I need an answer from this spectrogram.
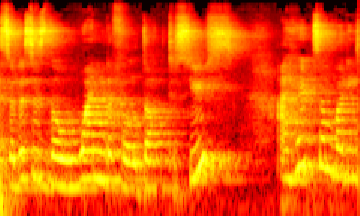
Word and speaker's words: Seuss: So this is the wonderful Dr. Seuss. I heard somebody saying that actually the way you pronounce it is Dr. Sauce, like tomato sauce.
